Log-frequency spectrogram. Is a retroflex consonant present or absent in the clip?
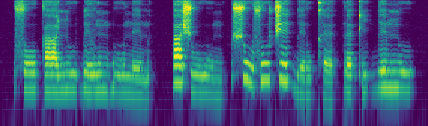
absent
